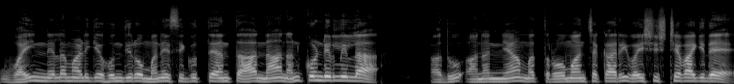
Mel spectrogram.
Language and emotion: Kannada, surprised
